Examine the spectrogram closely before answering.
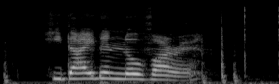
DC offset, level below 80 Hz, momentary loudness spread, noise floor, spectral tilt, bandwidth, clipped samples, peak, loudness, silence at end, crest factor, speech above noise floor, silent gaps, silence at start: under 0.1%; -58 dBFS; 19 LU; -47 dBFS; -4.5 dB/octave; 16 kHz; under 0.1%; -10 dBFS; -26 LUFS; 0.4 s; 18 dB; 21 dB; none; 0.05 s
